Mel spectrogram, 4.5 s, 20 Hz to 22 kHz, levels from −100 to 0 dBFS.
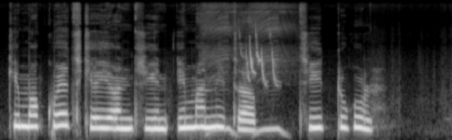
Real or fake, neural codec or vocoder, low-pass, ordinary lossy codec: fake; vocoder, 44.1 kHz, 128 mel bands every 256 samples, BigVGAN v2; 19.8 kHz; none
